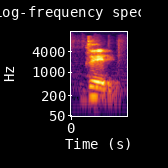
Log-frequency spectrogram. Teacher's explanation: Lo que pasa con dirty es un matiz que hace la R también en las vocales.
